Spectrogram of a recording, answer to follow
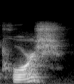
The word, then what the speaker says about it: Porsche: Porsche because in our Porsche club locally here, if you say Porsche, they do not like it. They in the newsletter, they remind you that it's called Porsche, and they spell it out with, so it's so sorry guys.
